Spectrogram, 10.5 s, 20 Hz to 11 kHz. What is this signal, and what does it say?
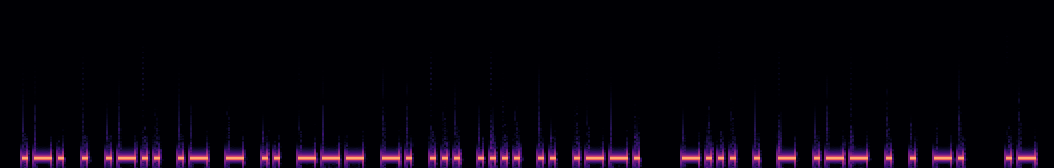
Morse code, heard as a keyed tone, about 20 wpm, 700 Hz. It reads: RELATIONSHIP BETWEEN A
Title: Sentences with 6-Word Phrases - 20wpm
